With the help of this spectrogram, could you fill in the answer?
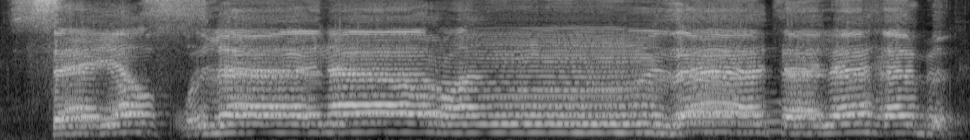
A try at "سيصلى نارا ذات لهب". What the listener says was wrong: Ra tam kalın çıksın arkadaşlar. Tekrar.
